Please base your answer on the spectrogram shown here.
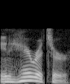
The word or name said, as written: inheritor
